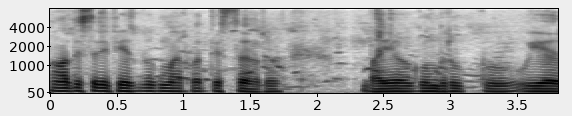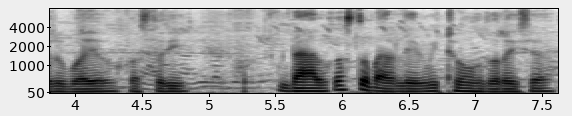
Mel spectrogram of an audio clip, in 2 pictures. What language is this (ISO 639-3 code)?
nep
